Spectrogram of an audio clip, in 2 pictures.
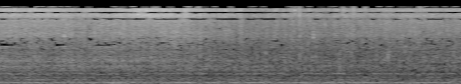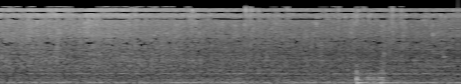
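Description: Thin Thai sauce of tamarind water, palm sugar and fish sauce sizzling and simmering in a hot wok, stirred with a silicone spatula: a steady hiss that eases slightly toward the end.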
